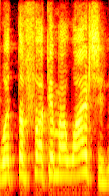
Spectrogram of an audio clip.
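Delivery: mock exasperated, annoyed outburst, high-pitched. Retelling reacting to an annoying film: imitating own loud yelling. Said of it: "I was saying it so loud".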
